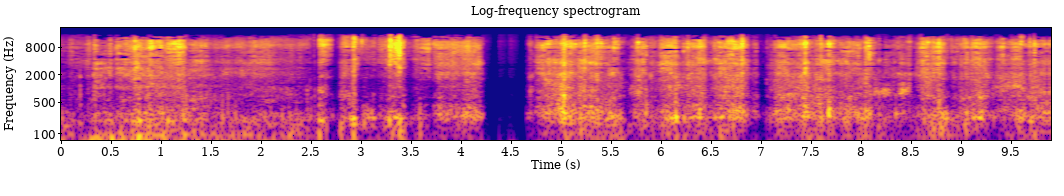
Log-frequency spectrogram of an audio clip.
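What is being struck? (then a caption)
Woven wicker box with lid. Fingers scratch the top of a small, hollow, rectangular woven wicker box with a lid, then the hands grip its sides and scratch them with short nails. The result is a dense, rough, crackly scraping with a hollow low body, broken by a brief silence just past the midpoint before the scratching resumes.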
